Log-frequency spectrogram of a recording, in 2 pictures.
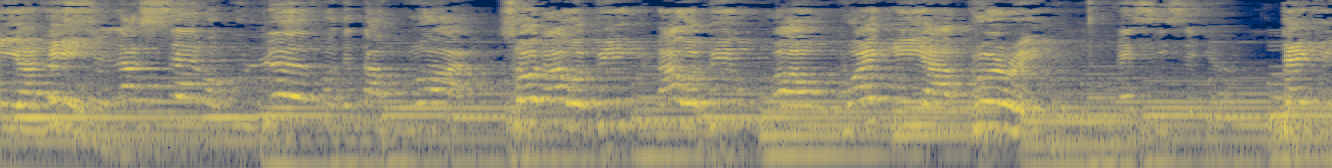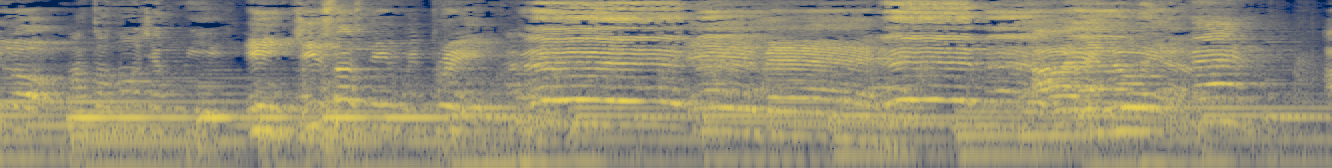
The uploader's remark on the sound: Praise and Worship Service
